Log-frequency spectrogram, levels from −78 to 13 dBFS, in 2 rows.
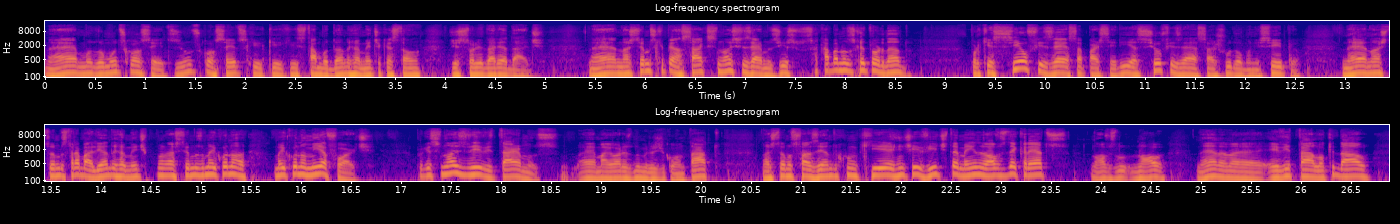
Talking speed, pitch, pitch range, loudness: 185 wpm, 130 Hz, 110-155 Hz, -19 LUFS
